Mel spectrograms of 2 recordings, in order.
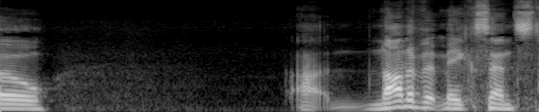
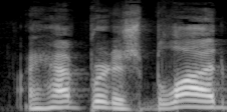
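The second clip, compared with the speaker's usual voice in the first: ordinary talk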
